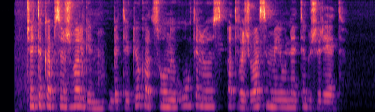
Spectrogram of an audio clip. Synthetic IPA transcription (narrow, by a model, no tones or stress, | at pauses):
t͡ʃʲɛt̪ʲɪkɐpʲsʲɪʒʋɐlʲɡʲemʲɪbʲɛt̪t̪ːʲɪkʲʊkɐt̪suːnʊɪuːkt̪ʲɛlʲʊsɐt̪ʋɐʒʲuɔsʲɪmʲɪjɛʊnʲɛt̪ʲɪkʒʲʊɾʲeːt̪ʲ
